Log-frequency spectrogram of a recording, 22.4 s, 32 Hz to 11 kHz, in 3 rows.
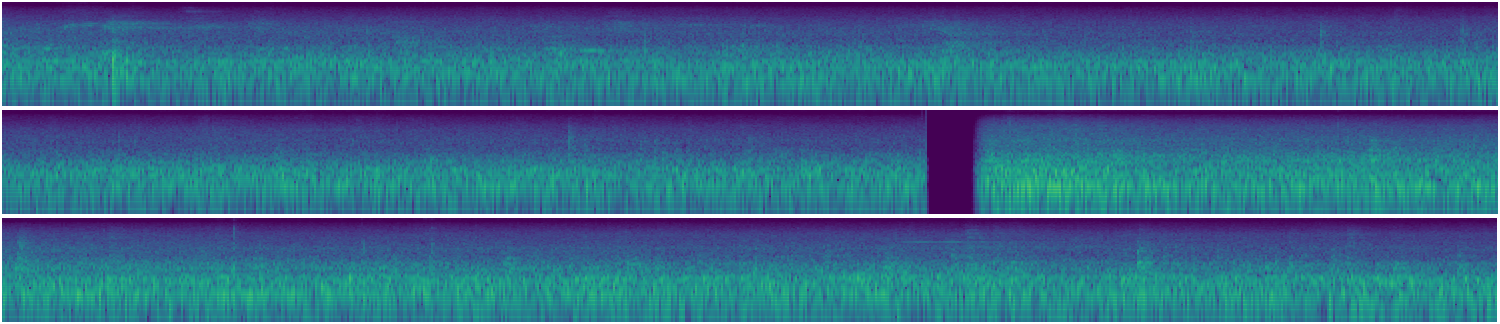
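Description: A metro train on Line 4 at a Hangzhou subway station, steady rolling rumble with rail clatter running continuously and loud, broken by one abrupt brief dropout midway, no talk over it.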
